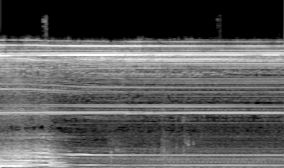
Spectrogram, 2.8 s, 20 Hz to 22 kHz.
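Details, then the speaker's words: BLDC motor on servo-controlled RF-driven controller, 10 V supply drawing 0.63 A (rated 30 A), spinning about 3000 rpm barely throttled: quiet steady whine at constant pitch, no rubbing or grinding; normal smooth running. "beautiful motors they run so smooth they're so well engineered so this thing right now is spinning at probably about 3000 rpm and i'm barely even touching it"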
